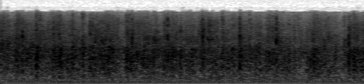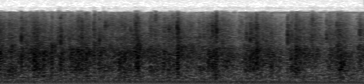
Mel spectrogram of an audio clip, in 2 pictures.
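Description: Audience applauding, many hands clapping at once, easing off gradually toward the end.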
